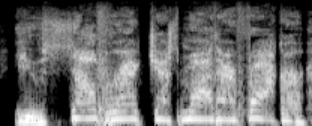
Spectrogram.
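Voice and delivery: high, drawn-out hammed-up yell; mock yelling. Angry drunk guy berating a sober stranger, mock yelling. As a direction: imitate an outraged yeller, stretched out and high. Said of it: "And he starts yelling".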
